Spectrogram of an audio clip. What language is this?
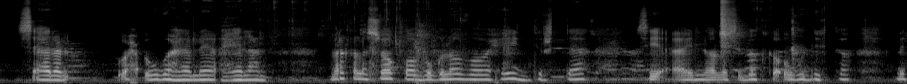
Somali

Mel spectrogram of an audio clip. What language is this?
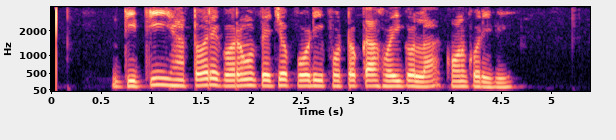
Odia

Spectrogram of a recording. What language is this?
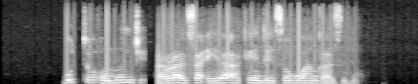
Ganda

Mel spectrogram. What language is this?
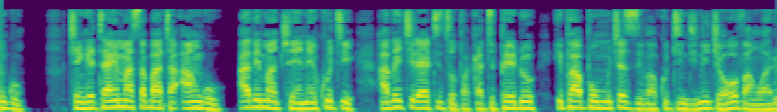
Shona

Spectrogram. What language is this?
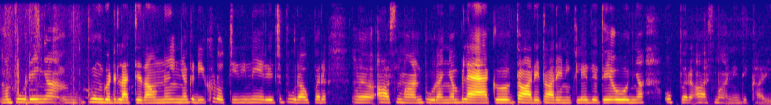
Dogri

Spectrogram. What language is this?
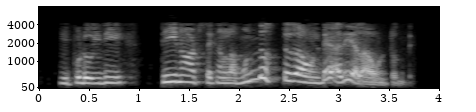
Telugu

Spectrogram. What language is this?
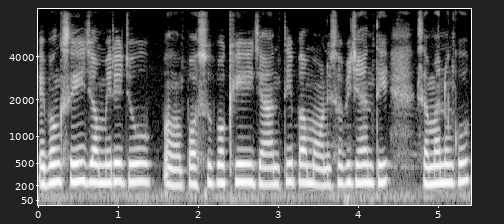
Odia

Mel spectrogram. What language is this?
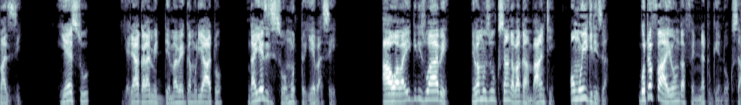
Ganda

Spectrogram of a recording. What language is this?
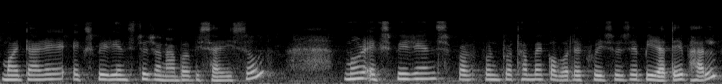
Assamese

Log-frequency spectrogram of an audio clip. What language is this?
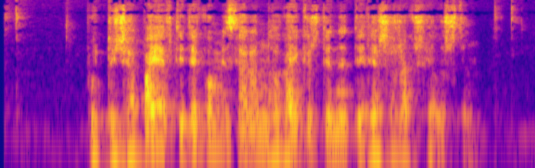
Mari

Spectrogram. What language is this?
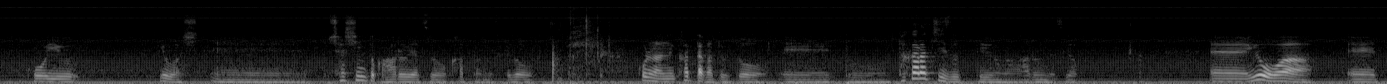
Japanese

